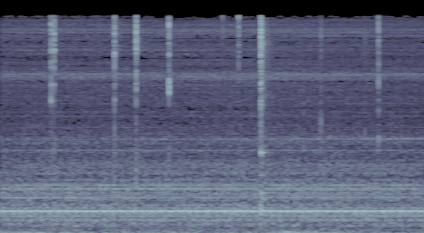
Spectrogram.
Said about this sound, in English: Now, here's what a plastic gyroid with thin walls sounds like under pressure.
